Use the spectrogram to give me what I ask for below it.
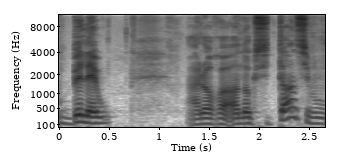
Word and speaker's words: benleu: Alors, on prononce beleu et pas benleu. Parce que ça s'écrit B-E-N-L-E-U. Et on va pas prononcer benleu, on va prononcer beleu.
